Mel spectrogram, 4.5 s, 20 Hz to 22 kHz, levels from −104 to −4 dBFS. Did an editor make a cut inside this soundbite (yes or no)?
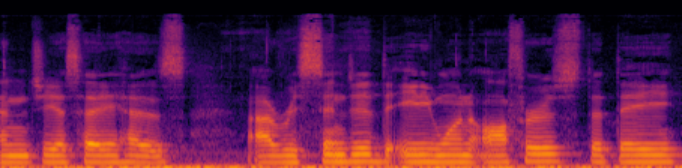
no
